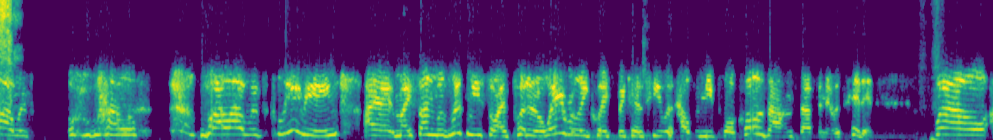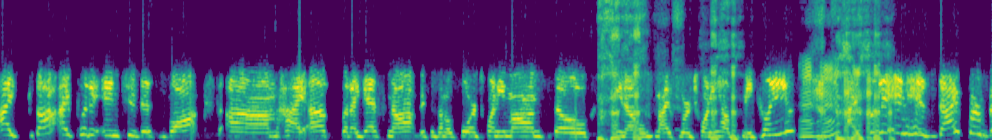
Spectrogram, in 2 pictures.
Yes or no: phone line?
yes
